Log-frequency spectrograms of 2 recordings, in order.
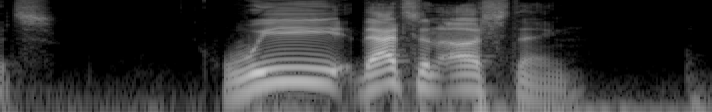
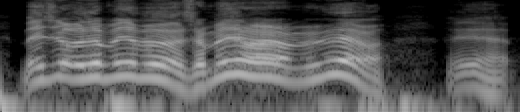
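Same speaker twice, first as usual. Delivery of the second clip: high-pitched garbled jabber; mock excited cops jabbering over each other; mimicked cop clamour; 12 semitones higher than usual. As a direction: squeal out mush like frantic cops. Mimics the slow cops' garbled clamour.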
